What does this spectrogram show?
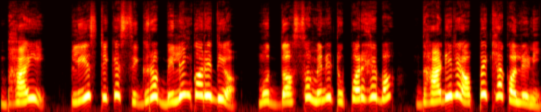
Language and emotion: Odia, angry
